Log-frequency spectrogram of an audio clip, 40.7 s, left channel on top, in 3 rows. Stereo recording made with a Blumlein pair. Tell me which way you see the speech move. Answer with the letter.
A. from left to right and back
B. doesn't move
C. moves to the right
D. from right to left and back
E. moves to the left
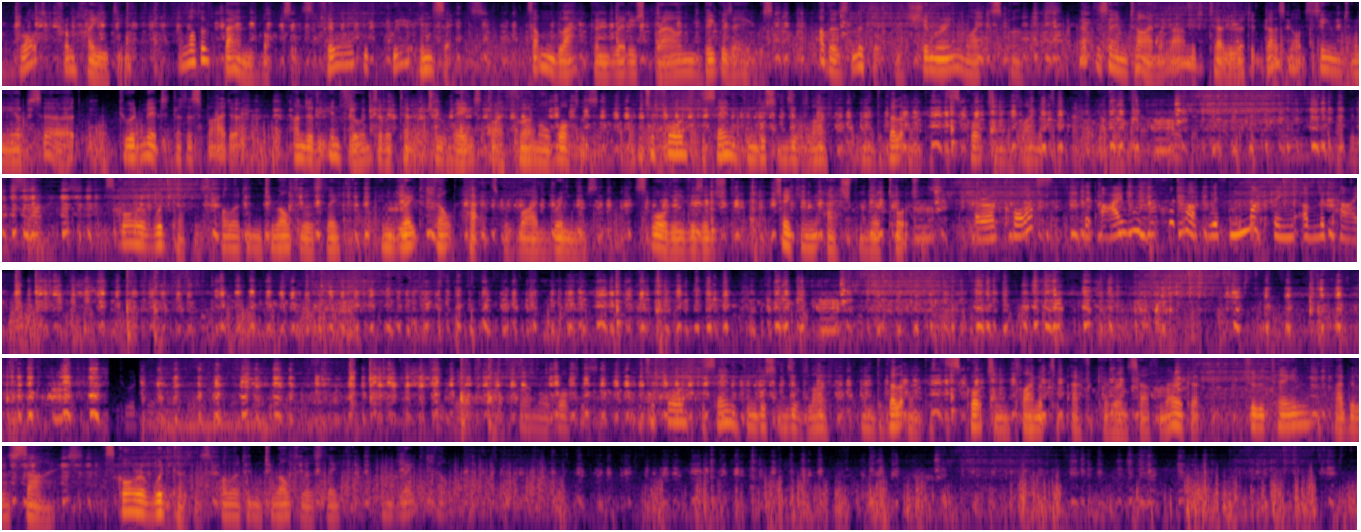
A.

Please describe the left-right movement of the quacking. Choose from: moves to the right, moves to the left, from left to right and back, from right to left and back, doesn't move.
moves to the left.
